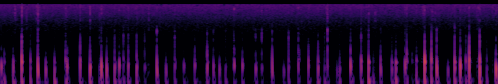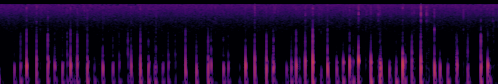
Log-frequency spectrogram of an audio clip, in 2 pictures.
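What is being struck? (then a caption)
Cork trivet. Long acrylic nails rapidly tap and scratch the flat face of a round, solid cork trivet held upright. The result is a quick, steady stream of dull, low, woody thuds that die away almost instantly, with soft scratchy texture between them and almost no bright ring.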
